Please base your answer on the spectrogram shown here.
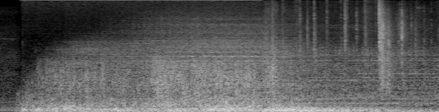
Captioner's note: rumbling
